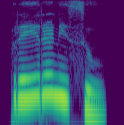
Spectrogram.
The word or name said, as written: ಪ್ರೇರಣಿಸು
